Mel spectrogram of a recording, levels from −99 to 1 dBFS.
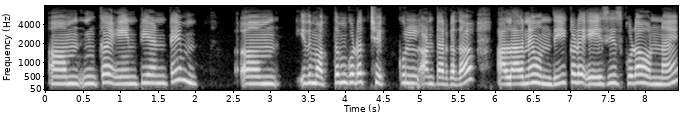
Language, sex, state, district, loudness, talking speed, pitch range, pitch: Telugu, female, Andhra Pradesh, Visakhapatnam, -14 LUFS, 135 wpm, 250-290 Hz, 265 Hz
